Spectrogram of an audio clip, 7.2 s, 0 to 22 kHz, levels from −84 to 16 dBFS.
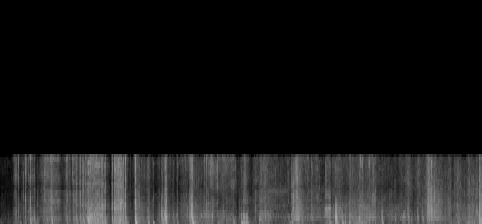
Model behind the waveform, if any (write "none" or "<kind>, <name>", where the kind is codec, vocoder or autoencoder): none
